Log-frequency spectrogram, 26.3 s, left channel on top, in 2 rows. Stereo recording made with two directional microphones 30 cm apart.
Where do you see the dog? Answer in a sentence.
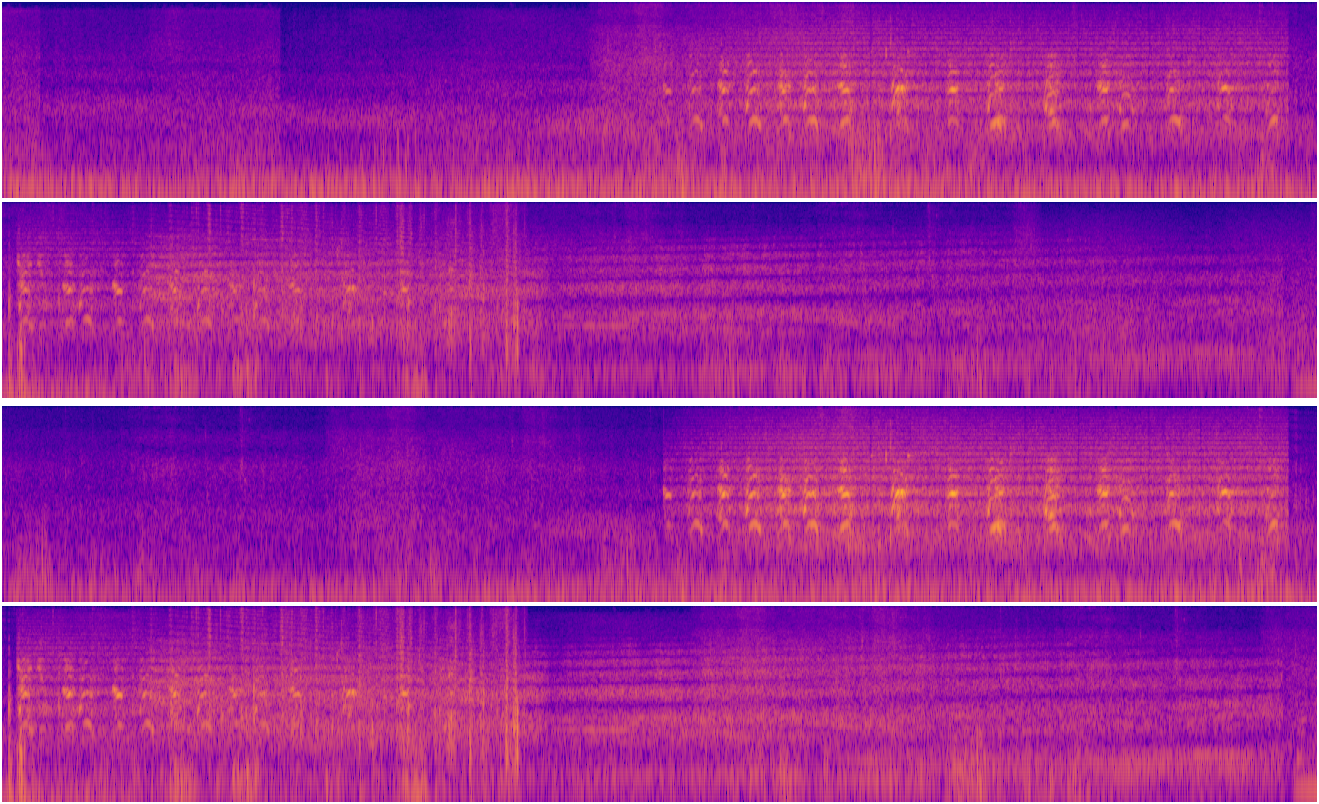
In this clip you hear the dog on the right.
